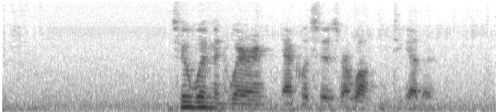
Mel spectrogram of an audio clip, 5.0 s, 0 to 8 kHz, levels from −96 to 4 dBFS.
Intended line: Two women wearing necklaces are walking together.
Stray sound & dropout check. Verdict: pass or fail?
pass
